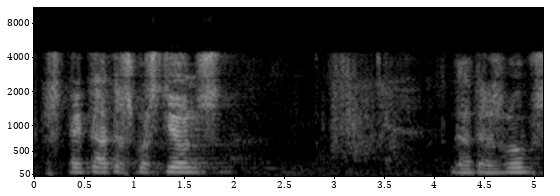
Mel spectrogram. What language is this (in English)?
Catalan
